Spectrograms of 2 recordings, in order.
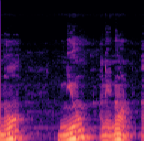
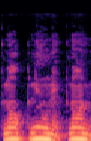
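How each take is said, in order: First: "નો, ન્યુ અને નોન" each starting straight on n; "નો, ન્યુ અને નોન" with no k sound at all; correct silent k. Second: "ક્નો, ક્ન્યુ ને ક્નોન" louder, with every k sounded; wrong pronunciation demo. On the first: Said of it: "આપણે આનું ઉચ્ચારણ કરશું". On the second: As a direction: hit a hard k before each n in "ક્નો, ક્ન્યુ ને ક્નોન". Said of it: "એવું નથી". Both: Shown as a demonstration.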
